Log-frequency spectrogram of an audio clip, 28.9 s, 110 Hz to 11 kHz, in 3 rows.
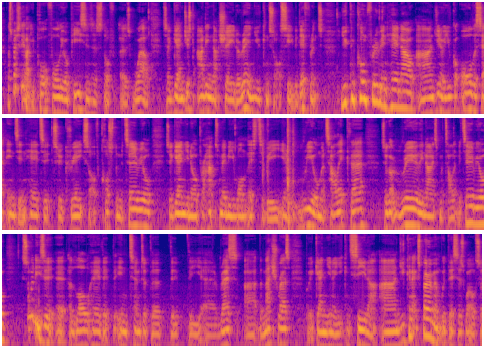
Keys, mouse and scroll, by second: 0.2-2.9 drag, 6.7 middle click, 7.6 click, 10.6-11.6 drag, 13.6 click, 14.9 1, 15.4 Return, 27.3 click.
